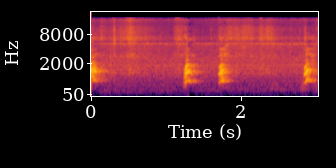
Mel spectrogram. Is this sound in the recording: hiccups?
no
